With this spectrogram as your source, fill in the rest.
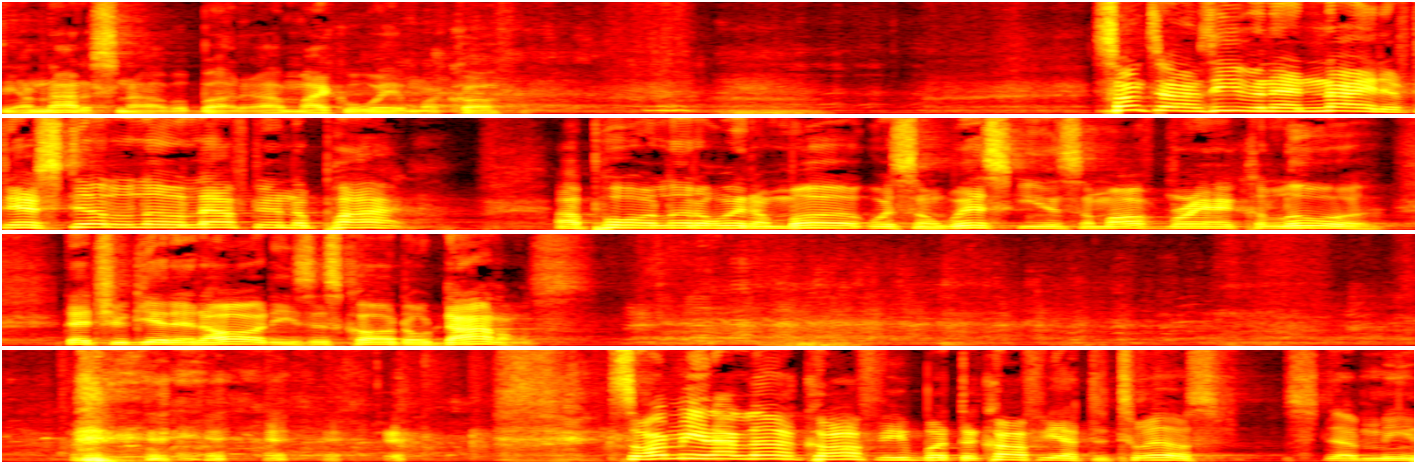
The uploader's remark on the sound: CHIRP Radio’s Live Lit and Music series, ‘The First Time’, is unlike any storytelling show in Chicago. This unique structure allows the story to resonate with audience members as they experience the accompanying song covered by our house band, live at Martyrs in Chicago's North Center neighborhood.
